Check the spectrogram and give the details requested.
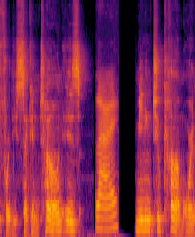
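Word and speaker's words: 来: the model word for the second tone is lie meaning to come or in some contexts to do listen to its pronunciation lie lie here are some tone combinations with second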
